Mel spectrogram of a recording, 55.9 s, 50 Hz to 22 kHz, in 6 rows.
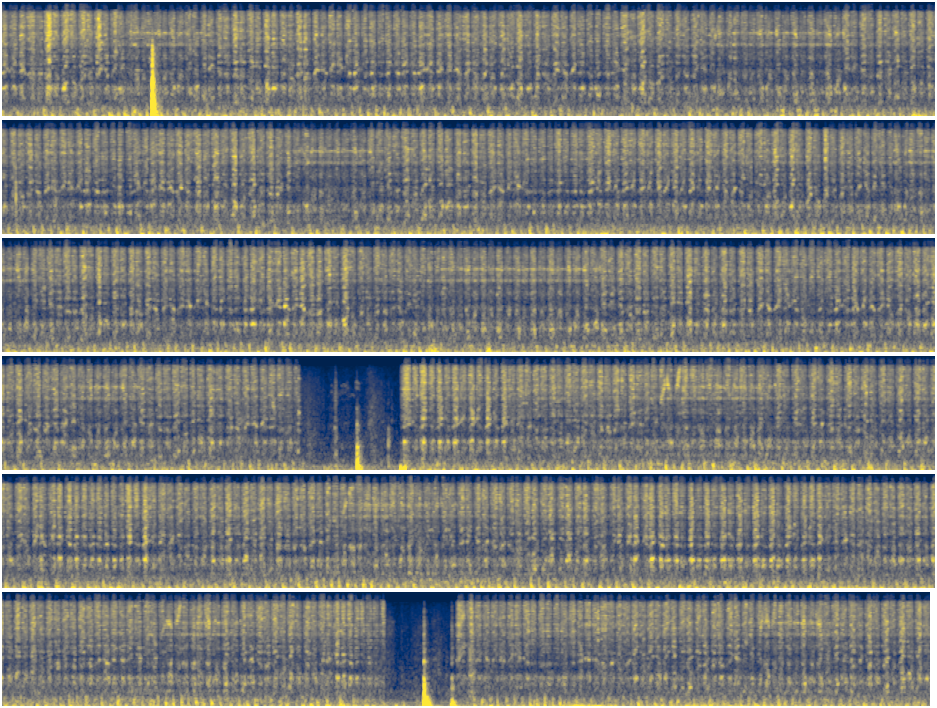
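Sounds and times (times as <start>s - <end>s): sharpening stone scraping knife edge: 0.0s - 3.4s, 25.8s - 31.0s, 32.0s - 39.4s, 46.2s - 50.5s, 51.2s - 55.8s.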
